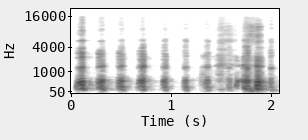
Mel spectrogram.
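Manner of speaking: long, soft, voiceless wheezing laugh; real breathy laughing fit; helpless laughter. Real, not acted. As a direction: crack up almost silently. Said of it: "I'm laughing".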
